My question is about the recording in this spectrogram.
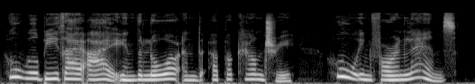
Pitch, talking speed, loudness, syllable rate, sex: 230 Hz, 200 wpm, -15 LUFS, 4.9 syllables/s, female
